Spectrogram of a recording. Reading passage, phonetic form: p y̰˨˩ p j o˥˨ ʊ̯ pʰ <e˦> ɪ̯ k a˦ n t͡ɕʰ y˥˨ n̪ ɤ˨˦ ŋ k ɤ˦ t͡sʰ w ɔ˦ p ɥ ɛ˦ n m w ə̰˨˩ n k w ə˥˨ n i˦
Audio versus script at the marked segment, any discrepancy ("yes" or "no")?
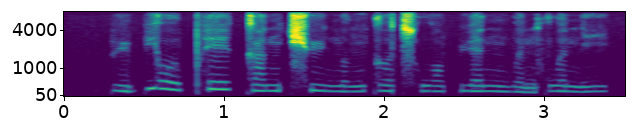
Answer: no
